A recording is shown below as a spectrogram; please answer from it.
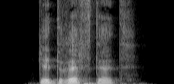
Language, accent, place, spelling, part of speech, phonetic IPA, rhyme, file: German, Germany, Berlin, gedriftet, verb, [ɡəˈdʁɪftət], -ɪftət, De-gedriftet.ogg
- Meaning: past participle of driften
